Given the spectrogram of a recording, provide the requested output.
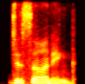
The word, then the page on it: discerning: Indian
